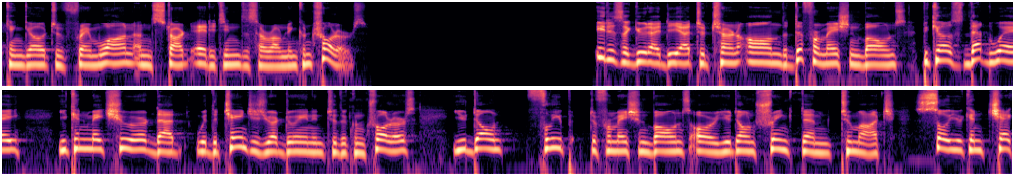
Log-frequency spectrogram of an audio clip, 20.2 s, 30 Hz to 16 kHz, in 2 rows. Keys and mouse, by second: 2.1 middle click, 3.2 middle click, 3.5 right click, 3.6 g, 4.2 right click, 4.5 g, 5.3 click, 5.4 g, 5.6 right click, 5.8 g, 6.7 click, 7.4 g, 8.2 click, 8.8 g, 9.8 g, 10.1 click, 10.6 g, 11.0 click, 12.1 g, 13.3 click, 13.6 g, 14.4 click, 14.7 g, 15.3 click, 15.8 g, 17.3 g, 17.8 click.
